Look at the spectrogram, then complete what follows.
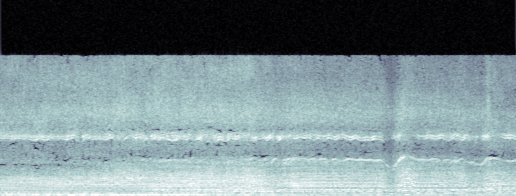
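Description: DJI Mavic Pro quadcopter's propellers buzzing in flight, a steady whine that dips in pitch and recovers twice near the end.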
